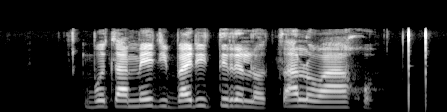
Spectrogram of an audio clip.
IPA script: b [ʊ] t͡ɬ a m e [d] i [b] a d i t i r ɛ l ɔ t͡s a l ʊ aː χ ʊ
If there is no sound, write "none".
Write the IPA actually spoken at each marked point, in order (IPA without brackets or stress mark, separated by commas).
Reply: ʊ, d, b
